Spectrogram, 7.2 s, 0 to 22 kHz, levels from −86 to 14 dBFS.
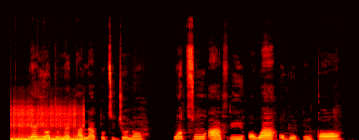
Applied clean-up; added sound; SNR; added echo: neural mask model RNNoise.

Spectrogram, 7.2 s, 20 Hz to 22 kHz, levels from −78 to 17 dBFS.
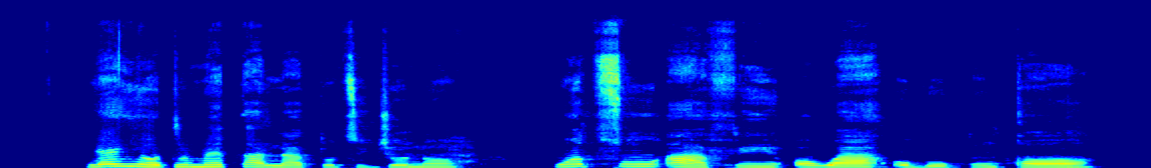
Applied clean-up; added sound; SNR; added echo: neural mask model Resemble Enhance denoiser.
